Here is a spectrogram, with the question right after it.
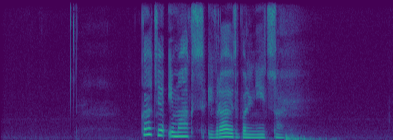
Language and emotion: Russian, sad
